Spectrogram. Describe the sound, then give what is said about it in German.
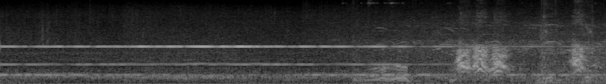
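A dog barks on a beach in two short, sharp bursts near the end, loud, after several seconds of steady droning hum and low background noise. “Verdammter Köter!”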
